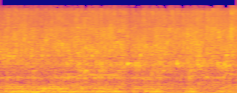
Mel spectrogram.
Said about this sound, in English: If I can get my cats to flush the toilet like that, I'd be happy.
